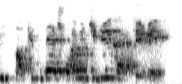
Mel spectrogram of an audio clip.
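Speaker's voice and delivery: all-out furious outburst, very high pitch. Retelling confronting a woman who faked seizures, retelling an angry outburst. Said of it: "I just let her fucking have it".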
